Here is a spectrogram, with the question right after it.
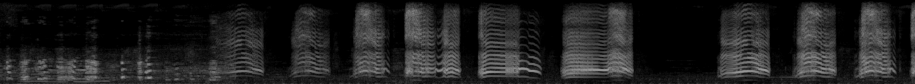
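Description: A rabbit gives a run of loud, shrill, harsh screams, each about half a second long.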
